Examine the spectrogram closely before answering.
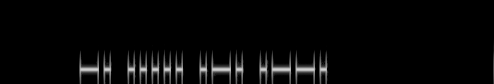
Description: Morse code, heard as a keyed tone, about 20 wpm, 700 Hz. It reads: N5RP
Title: Easy Call Signs Repeated 3x - 20wpm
